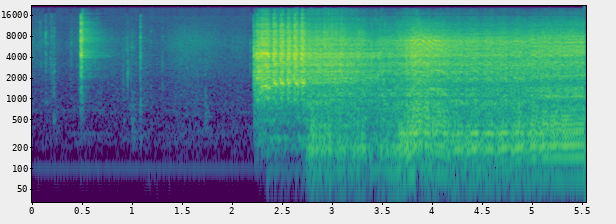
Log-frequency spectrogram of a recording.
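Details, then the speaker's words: Honda CBR250RR MC22 cold start after carburettor cleaning and tuning (no-start before, suspected fouled plugs and blocked carbs): fires straight into an even idle with a slight hunt, revving cleanly; still a bit cold, running well. "Running perfectly now. Goes up. So it's still a bit cold, but she's running really nice. It's got that nice hunt to it."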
